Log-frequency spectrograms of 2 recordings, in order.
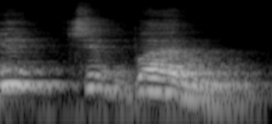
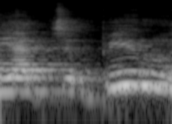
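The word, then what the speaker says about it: يُجْبَرُ: Kita tahu bahwa sunnah abad kalau ketinggalan yujbaru. Apa sih yujbaru? Bukan yajbiru ya. Ini kadang kita kalau bacanya salah nanti maknanya juga salah. Di sini yujbaru, ditambal. Kalau yajbiru, menambal.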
